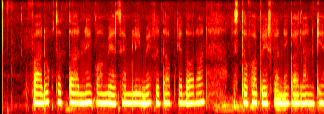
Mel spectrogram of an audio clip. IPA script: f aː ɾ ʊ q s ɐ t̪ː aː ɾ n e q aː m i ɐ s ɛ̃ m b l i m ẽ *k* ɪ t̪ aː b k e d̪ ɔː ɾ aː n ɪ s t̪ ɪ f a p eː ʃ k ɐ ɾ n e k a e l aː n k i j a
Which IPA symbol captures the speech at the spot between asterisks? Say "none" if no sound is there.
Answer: x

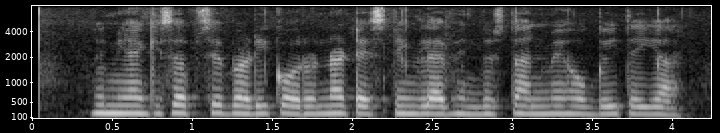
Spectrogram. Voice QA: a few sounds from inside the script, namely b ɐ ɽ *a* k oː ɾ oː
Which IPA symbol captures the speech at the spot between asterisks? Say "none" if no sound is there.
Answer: i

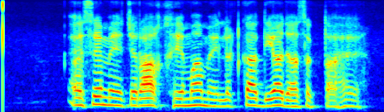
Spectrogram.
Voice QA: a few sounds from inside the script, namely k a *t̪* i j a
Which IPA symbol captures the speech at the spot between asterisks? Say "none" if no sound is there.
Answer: d̪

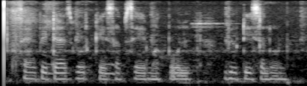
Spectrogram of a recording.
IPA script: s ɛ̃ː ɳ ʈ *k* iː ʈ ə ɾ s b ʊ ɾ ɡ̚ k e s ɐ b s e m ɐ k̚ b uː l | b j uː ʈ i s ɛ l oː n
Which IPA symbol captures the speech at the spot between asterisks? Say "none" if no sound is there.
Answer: p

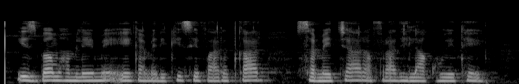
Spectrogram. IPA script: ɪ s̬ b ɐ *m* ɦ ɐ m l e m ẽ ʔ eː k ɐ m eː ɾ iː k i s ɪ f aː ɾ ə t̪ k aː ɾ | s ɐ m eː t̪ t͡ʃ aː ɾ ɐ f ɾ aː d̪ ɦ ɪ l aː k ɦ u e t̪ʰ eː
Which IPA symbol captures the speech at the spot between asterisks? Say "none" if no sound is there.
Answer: m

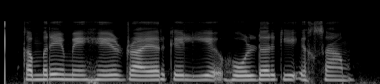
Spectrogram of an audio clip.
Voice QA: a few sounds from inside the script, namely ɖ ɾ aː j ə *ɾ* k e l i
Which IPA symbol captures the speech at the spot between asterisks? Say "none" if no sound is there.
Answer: ɾ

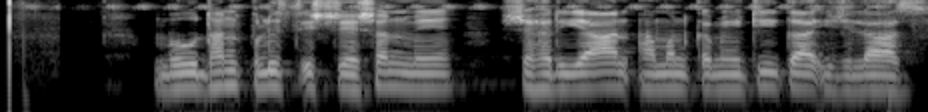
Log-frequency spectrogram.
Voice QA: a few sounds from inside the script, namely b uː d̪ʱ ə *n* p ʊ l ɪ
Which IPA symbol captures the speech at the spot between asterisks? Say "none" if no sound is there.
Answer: n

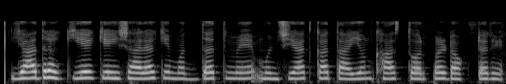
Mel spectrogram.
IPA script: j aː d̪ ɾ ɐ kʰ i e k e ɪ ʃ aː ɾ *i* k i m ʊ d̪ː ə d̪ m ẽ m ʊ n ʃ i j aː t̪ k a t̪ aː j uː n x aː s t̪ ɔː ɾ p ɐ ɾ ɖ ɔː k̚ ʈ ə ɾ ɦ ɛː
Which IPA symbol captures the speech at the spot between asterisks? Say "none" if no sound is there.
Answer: a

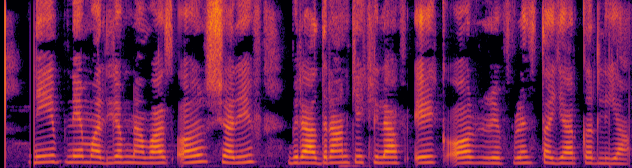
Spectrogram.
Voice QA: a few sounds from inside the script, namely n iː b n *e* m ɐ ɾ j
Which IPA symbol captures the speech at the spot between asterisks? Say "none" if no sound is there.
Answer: e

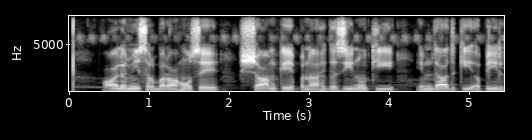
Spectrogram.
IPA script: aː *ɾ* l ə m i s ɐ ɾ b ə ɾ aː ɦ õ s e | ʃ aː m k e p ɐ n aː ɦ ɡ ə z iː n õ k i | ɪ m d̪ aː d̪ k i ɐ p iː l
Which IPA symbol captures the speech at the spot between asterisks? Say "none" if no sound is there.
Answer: none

